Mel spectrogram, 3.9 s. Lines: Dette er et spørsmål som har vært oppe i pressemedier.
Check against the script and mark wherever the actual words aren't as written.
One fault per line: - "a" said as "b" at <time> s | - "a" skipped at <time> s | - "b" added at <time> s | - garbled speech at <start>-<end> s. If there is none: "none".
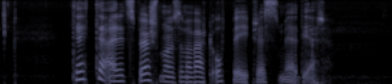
none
